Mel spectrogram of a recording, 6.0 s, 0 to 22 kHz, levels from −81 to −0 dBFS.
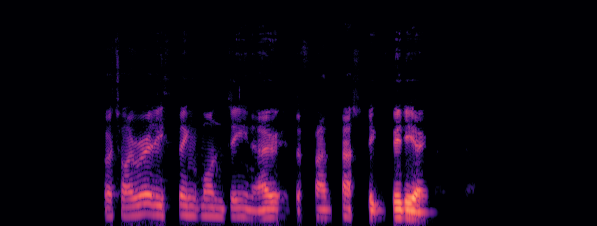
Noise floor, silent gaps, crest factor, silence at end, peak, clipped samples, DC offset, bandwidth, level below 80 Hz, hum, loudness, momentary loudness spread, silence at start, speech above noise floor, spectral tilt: under -90 dBFS; none; 24 dB; 1.7 s; -8 dBFS; under 0.1%; under 0.1%; 13.5 kHz; -72 dBFS; none; -29 LUFS; 16 LU; 1.05 s; over 62 dB; -7.5 dB/octave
